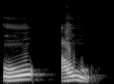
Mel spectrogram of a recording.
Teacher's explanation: ओ औ इन दोनों स्वरों का उच्चारण स्थान कंठोष्ठ होता है। ओ का औ का दोनों का उच्चारण स्थान पूछे तो कंठोष्ठ बताना है।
